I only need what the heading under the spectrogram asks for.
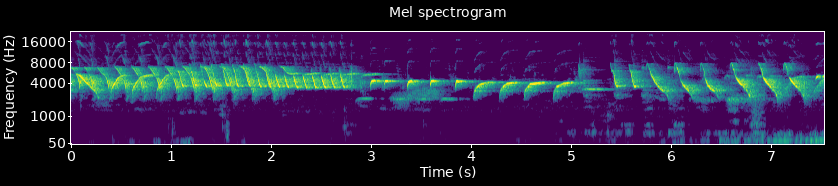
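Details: Canary in strong song: fast buzzy trill of downward slurs, then a spaced series of rising whistled notes, then renewed rapid sweeps; faint low hum late on.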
